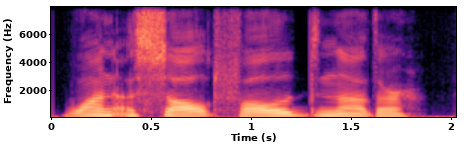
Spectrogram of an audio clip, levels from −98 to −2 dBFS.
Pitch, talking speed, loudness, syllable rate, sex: 175 Hz, 120 wpm, -14 LUFS, 5.6 syllables/s, female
